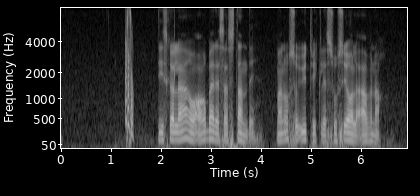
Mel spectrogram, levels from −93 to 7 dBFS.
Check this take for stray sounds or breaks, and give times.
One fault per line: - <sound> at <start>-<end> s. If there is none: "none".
- chirp at 1.3-1.5 s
